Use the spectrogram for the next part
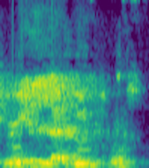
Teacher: Nunnya, ya, nunnya tidak dibaca, langsung masuk huruf lam, tapi tidak ditahan. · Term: al-idgham bila gunnah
